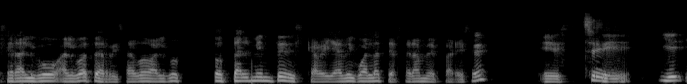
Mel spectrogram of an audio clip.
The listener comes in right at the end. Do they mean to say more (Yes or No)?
No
